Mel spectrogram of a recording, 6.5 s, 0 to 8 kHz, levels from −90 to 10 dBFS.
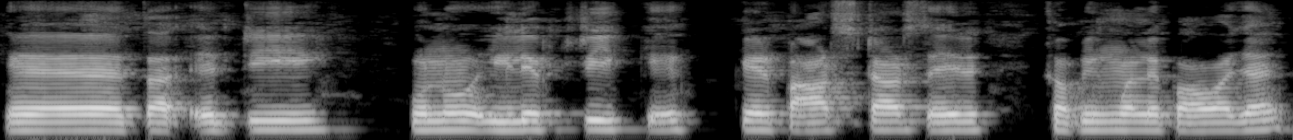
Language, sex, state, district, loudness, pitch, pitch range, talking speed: Bengali, male, West Bengal, Dakshin Dinajpur, -14 LUFS, 140 Hz, 135-145 Hz, 130 wpm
